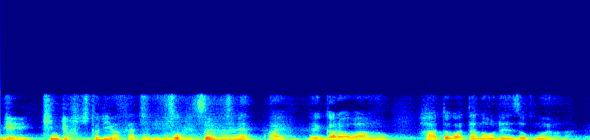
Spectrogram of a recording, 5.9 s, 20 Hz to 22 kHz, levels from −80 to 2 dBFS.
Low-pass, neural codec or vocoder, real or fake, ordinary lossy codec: 7.2 kHz; codec, 24 kHz, 0.5 kbps, DualCodec; fake; none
